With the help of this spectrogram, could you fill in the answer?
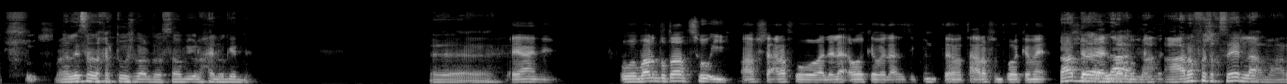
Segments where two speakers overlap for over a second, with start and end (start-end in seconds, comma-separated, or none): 10.6-11.9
